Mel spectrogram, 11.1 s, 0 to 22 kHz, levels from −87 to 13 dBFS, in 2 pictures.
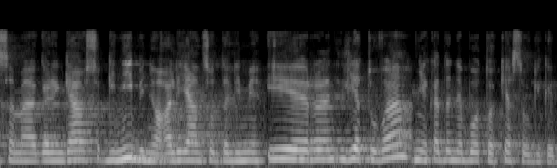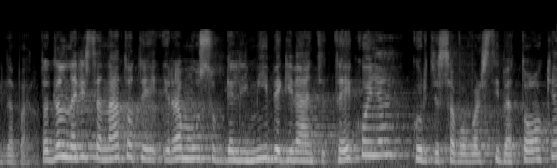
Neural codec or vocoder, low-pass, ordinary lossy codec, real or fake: none; 9.9 kHz; Opus, 32 kbps; real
